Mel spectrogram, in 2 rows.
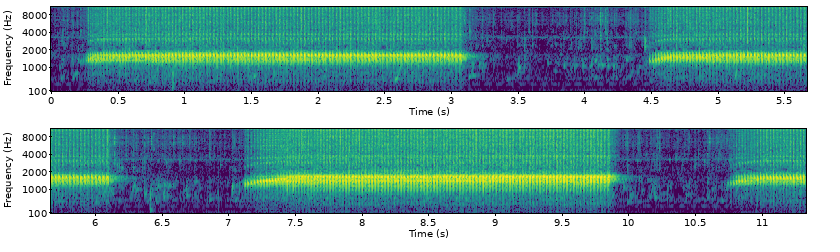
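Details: Noisy frogs calling in a garden pond in 2010, producing a series of long, level buzzing trills, each lasting roughly three seconds and separated by pauses of about a second, four calls heard in sequence.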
